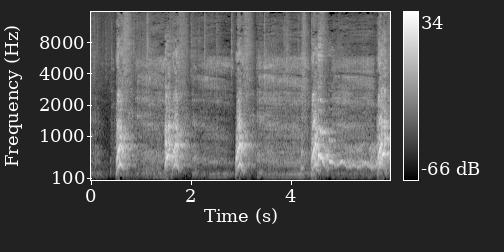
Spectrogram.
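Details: English Springer Spaniel inside a house barking at a table sponge it sees as something very bad: five loud, abrupt barks spaced roughly one to one and a half seconds apart, with faint growly rumbles between.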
